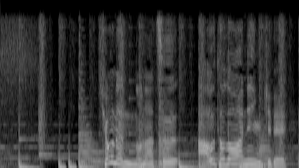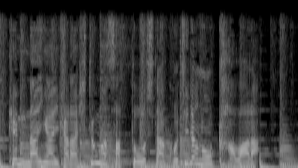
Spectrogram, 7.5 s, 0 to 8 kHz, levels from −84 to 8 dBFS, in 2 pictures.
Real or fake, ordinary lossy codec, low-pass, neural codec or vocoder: real; none; 7.2 kHz; none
